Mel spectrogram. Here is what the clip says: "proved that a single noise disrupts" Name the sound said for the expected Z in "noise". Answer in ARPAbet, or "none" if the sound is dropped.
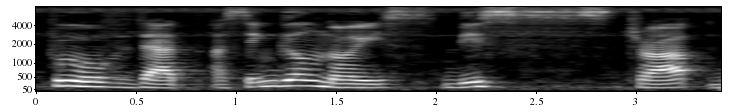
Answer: S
